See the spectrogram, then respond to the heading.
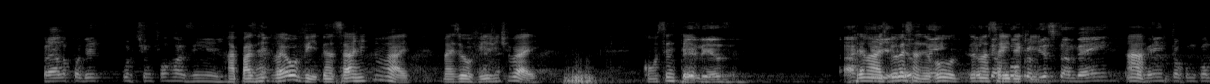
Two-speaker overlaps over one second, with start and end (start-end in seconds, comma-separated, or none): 8.6-10.4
